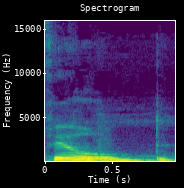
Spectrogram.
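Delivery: "filled" ending on a crisp audible D; clear final D. Shown as a demonstration. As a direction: land the D at the end of "filled". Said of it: "we want to hear that D".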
